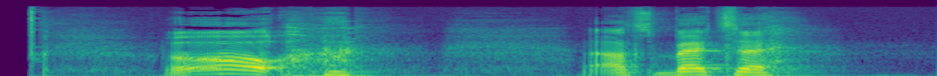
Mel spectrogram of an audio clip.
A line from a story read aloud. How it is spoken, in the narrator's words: panted Mr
